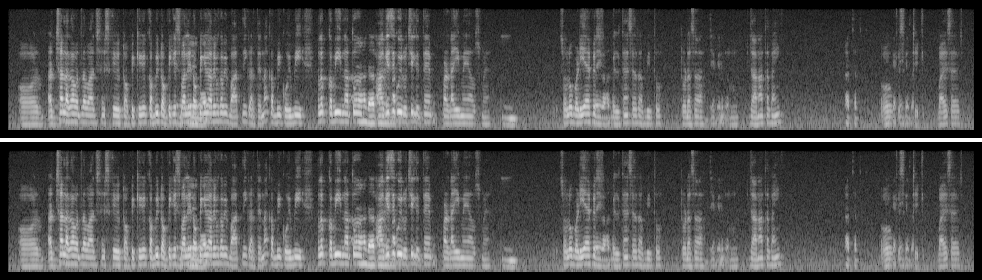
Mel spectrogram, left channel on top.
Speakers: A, on the left (about 75°); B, on the right (about 80°).
A: और अच्छा
B: जी
A: लगा
B: जी जी
A: मतलब आज इसके टॉपिक क्योंकि कभी टॉपिक
B: जी
A: इस
B: मुझे
A: वाले
B: भी
A: टॉपिक
B: बहुत
A: के बारे
B: अच्छा
A: में
B: लगा
A: कभी बात नहीं करते ना कभी कोई भी मतलब कभी ना
B: हाँ
A: तो
B: हाँ ज्यादातर
A: आगे
B: लोग
A: से
B: बात
A: कोई
B: नहीं
A: रुचि
B: करते
A: लेते
B: हैं इन चीजों
A: हैं
B: पे
A: पढ़ाई में या उसमें
B: हम्म
A: चलो बढ़िया है फिर
B: सही बात
A: मिलते
B: है
A: हैं सर अभी तो थोड़ा सा
B: जी बिल्कुल
A: हम्म, जाना था कहीं
B: अच्छा अच्छा अच्छा। ठीक
A: ओके
B: है
A: सर
B: ठीक है सर
A: ठीक है बाय सर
